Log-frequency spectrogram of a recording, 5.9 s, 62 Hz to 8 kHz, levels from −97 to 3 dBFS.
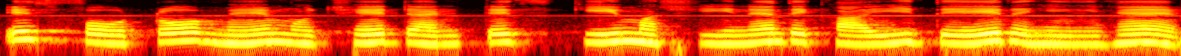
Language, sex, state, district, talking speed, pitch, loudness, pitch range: Hindi, female, Madhya Pradesh, Katni, 110 wpm, 210 Hz, -18 LUFS, 190-220 Hz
